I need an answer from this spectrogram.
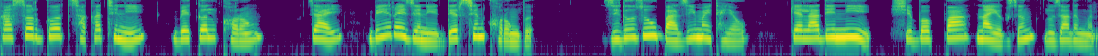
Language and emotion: Bodo, neutral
